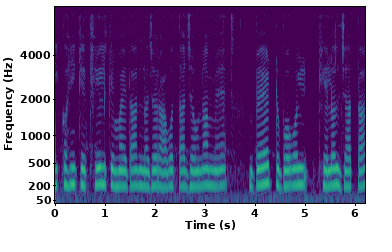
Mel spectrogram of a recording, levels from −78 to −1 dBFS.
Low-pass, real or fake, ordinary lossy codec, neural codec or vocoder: 7.2 kHz; fake; none; vocoder, 44.1 kHz, 128 mel bands every 512 samples, BigVGAN v2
